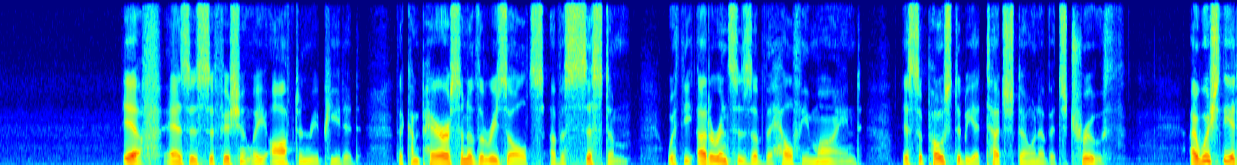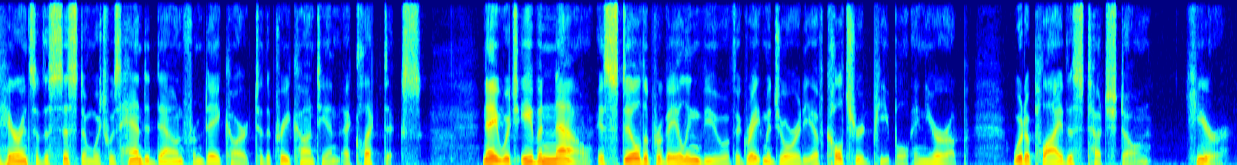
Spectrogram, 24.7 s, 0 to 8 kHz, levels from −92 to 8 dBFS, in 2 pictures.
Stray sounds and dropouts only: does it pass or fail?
pass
